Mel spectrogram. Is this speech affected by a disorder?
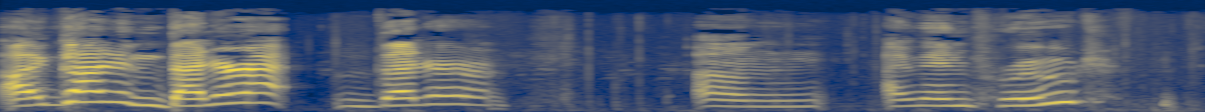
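Yes: cerebral palsy; since 7th grade anxiety made talking to people comfortably harder.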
